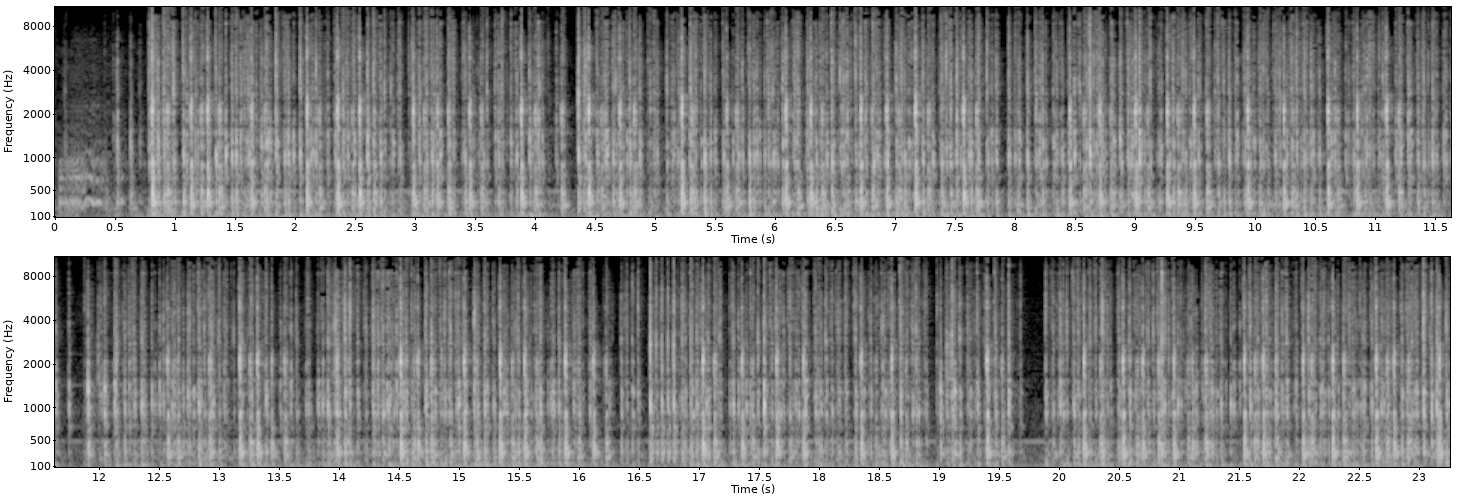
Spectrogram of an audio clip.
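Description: Fast, continuous typing on a computer keyboard, close and loud, with dense rapid keystrokes running throughout and only a few brief pauses.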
